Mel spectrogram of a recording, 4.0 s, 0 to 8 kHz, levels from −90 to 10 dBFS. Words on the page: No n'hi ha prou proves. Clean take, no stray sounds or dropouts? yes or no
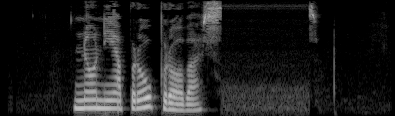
yes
